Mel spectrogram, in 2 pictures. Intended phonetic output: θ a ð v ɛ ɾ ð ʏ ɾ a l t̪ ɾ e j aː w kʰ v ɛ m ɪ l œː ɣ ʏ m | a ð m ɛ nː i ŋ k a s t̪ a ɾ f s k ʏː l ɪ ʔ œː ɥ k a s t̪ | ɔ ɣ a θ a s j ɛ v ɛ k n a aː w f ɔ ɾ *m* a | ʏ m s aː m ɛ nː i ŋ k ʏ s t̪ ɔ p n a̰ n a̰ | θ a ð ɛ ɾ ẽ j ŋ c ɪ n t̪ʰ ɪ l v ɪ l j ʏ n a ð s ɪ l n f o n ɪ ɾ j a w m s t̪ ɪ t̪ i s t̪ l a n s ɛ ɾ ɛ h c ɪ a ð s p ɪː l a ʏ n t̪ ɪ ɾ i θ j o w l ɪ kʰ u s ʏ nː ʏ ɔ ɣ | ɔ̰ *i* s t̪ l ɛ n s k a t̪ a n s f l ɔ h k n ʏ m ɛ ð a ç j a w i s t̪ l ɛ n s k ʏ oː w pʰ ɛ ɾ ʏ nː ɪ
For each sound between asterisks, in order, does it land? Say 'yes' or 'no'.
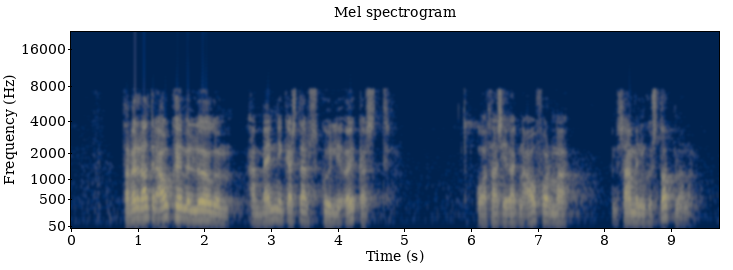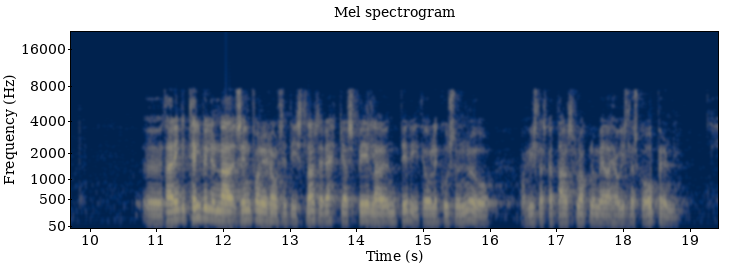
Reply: yes, yes

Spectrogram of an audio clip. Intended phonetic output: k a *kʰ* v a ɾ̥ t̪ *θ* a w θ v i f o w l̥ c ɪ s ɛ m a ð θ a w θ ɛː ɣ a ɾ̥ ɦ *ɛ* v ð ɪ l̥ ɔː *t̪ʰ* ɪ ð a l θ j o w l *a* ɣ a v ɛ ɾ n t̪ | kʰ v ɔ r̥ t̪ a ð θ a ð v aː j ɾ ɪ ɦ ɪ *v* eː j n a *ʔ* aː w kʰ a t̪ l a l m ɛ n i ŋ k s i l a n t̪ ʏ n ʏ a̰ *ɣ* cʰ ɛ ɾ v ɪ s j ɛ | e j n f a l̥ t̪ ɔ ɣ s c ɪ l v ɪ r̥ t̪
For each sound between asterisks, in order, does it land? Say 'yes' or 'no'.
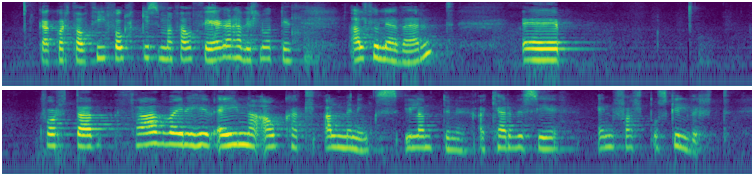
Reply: no, yes, no, no, no, yes, yes, no

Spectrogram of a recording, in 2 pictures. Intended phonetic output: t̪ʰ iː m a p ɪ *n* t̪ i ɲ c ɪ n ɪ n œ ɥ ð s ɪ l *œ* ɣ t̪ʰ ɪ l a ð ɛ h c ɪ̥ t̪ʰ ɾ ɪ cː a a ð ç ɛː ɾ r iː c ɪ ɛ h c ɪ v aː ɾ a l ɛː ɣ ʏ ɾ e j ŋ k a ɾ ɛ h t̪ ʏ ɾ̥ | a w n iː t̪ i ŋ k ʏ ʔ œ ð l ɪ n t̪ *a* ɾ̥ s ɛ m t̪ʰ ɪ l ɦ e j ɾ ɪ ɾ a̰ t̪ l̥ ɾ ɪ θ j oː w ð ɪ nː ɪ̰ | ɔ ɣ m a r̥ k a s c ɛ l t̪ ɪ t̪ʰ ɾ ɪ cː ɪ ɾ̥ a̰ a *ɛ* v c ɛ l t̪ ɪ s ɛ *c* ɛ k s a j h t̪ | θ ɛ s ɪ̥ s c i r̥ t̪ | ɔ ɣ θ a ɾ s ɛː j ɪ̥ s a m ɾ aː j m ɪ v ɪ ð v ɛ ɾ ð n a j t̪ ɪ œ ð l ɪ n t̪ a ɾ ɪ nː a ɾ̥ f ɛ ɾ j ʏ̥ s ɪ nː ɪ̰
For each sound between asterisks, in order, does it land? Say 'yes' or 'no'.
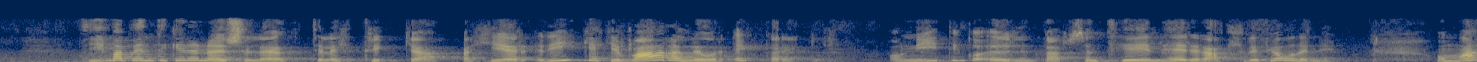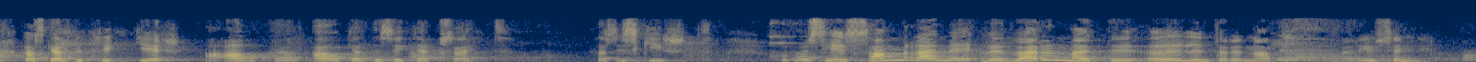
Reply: yes, no, yes, no, yes

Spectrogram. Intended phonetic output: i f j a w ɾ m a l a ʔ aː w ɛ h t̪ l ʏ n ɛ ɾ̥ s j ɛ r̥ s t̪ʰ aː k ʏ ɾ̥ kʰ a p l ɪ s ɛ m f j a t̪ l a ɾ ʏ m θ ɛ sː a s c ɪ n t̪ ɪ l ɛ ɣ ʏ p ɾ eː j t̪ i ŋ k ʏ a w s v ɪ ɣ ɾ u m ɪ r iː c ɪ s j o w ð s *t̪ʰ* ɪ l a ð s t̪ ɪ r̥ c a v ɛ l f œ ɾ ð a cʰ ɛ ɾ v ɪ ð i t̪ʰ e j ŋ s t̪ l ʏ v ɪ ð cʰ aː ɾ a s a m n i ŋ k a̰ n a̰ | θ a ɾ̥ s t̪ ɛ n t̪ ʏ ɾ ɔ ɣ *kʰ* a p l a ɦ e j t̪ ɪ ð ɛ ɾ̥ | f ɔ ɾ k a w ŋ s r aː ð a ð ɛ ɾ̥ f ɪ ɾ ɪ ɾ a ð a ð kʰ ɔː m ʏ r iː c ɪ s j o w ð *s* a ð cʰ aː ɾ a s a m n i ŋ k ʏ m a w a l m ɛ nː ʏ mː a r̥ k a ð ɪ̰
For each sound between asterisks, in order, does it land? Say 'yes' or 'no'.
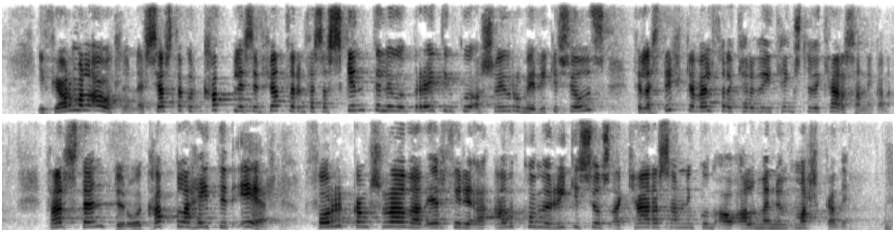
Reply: yes, yes, yes

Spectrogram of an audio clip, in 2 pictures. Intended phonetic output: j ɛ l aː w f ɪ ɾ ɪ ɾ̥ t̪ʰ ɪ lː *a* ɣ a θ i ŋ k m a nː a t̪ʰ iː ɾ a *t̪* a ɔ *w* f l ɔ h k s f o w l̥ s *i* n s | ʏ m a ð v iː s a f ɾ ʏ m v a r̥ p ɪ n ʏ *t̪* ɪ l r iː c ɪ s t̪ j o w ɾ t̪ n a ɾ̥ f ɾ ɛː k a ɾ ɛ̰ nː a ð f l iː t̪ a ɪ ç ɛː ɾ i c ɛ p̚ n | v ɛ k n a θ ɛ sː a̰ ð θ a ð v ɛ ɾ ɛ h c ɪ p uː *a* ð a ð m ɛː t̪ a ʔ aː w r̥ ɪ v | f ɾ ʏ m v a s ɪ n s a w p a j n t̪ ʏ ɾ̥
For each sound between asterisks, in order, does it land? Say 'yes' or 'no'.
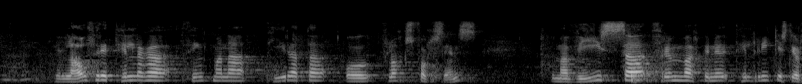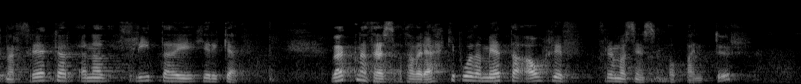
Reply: no, yes, no, no, no, yes

